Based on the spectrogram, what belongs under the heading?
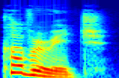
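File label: "coverage", British English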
